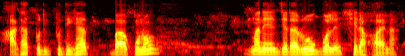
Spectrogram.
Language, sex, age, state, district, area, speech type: Bengali, male, 45-60, West Bengal, Birbhum, urban, spontaneous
